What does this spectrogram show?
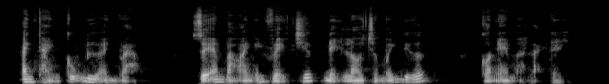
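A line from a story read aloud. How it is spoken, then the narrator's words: Gentle. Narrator (Vietnamese): Tuyết Ngân dịu dàng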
